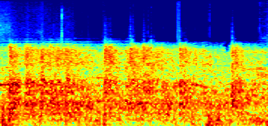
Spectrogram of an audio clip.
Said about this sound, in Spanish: El pánico se apoderó de la multitud en Kansas City. Miles de personas corrían despavoridas y desorientadas después de escuchar más de un disparo luego de que culminara un desfile frente a Union Station,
